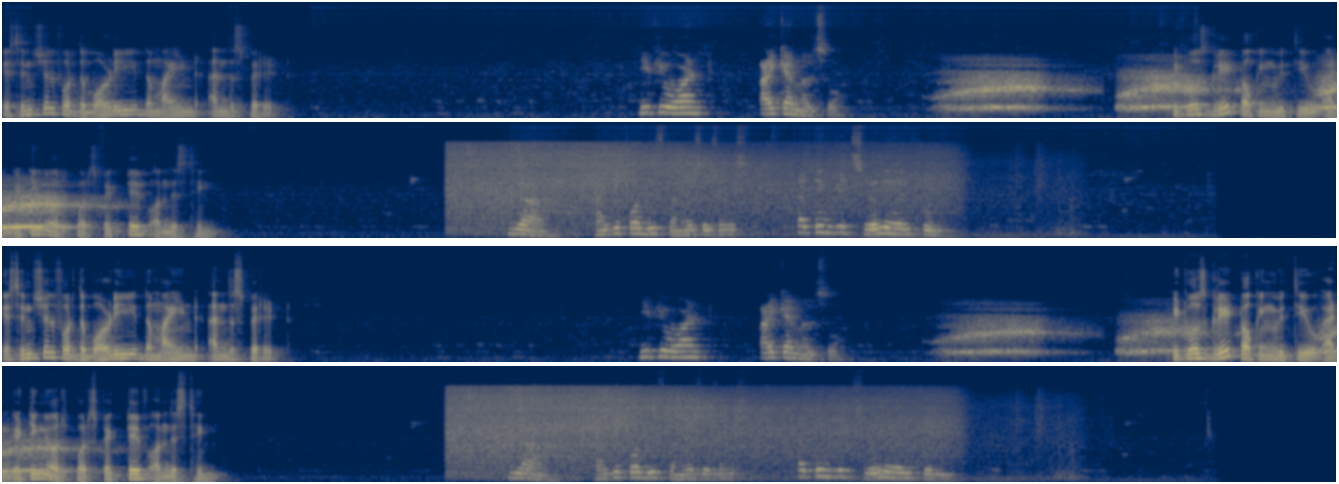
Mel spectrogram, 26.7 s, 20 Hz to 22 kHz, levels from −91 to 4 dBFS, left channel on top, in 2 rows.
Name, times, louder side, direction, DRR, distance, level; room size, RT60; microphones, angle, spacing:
voice 1, 0.0-2.7 11.7-15.5, right 4 dB, 50° right, 0.6 m, -30 dB
voice 2, 6.4-7.1 7.6-8.4 18.4-19.0 19.3-20.8 21.3-22.8, left 3 dB, 65° left, 0.8 m, -34 dB
sound 1, 9.4-10.8 11.1-12.4 13.1-14.4, left 6 dB, 35° left, 0.5 m, -31 dB
sound 2, 17.8-24.1, right 2 dB, 5° right, 0.6 m, -41 dB
8.5 x 8.2 x 8.2 m
head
